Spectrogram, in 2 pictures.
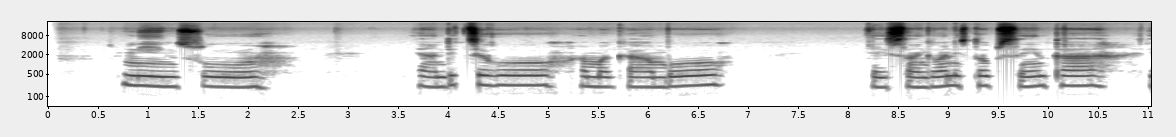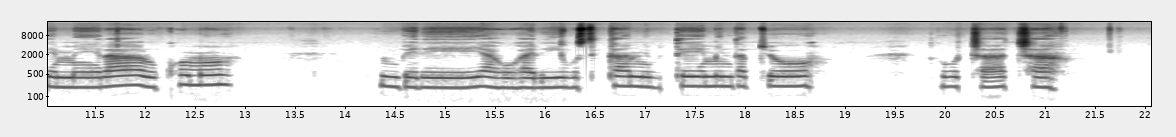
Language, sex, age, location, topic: Kinyarwanda, female, 18-24, Kigali, health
